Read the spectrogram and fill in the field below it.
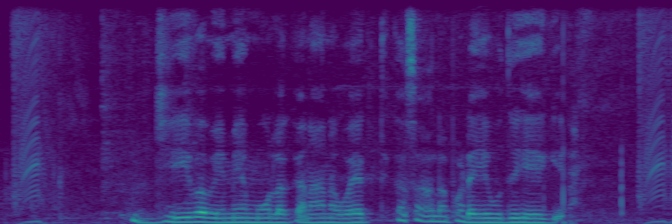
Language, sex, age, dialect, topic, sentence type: Kannada, female, 18-24, Coastal/Dakshin, banking, question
